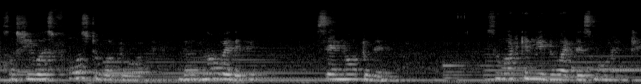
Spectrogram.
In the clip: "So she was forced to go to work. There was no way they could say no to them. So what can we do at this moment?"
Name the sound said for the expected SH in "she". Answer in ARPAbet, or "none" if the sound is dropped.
SH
